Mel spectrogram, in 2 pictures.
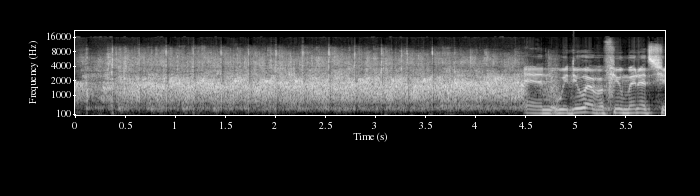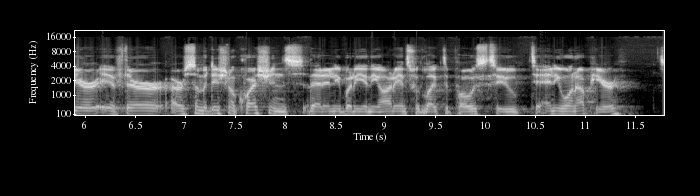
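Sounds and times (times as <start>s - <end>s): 
audience applause: 0.0s - 5.5s
speech: 4.5s - 11.7s.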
